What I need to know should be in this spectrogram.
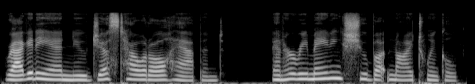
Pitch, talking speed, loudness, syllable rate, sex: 220 Hz, 190 wpm, -18 LUFS, 5.6 syllables/s, female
